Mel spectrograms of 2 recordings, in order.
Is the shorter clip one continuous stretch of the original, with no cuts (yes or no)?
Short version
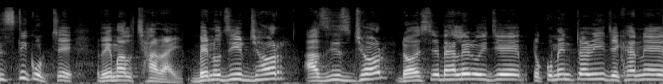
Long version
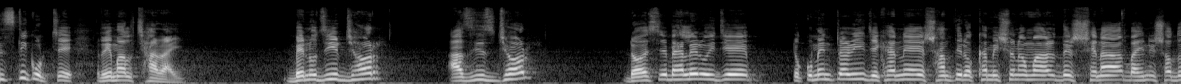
no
